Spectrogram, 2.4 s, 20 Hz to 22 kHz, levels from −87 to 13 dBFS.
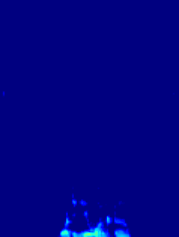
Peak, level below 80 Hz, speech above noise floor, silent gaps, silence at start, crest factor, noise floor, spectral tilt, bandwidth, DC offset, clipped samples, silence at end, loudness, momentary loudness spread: -32 dBFS; under -90 dBFS; over 42 dB; none; 0.8 s; 20 dB; under -90 dBFS; -6.5 dB/octave; 6.4 kHz; under 0.1%; under 0.1%; 0.65 s; -48 LUFS; 16 LU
